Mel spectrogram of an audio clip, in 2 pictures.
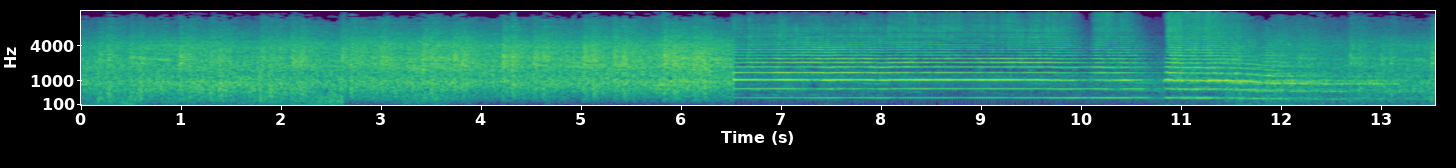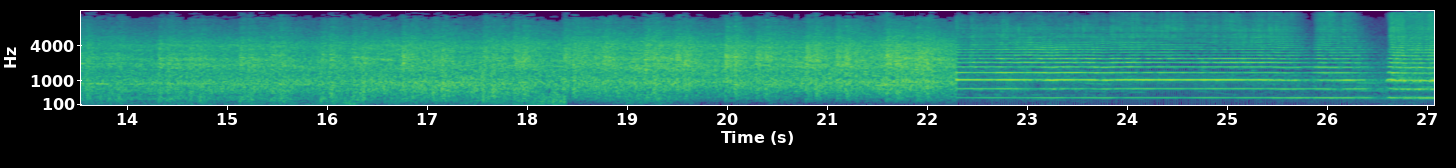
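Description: Passenger train coaches running past on the rails with a steady rushing clatter. Twice a train horn sounds a steady blast of about four seconds, a quarter of the way in and again near the end. Each blast sags in pitch as it dies away.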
